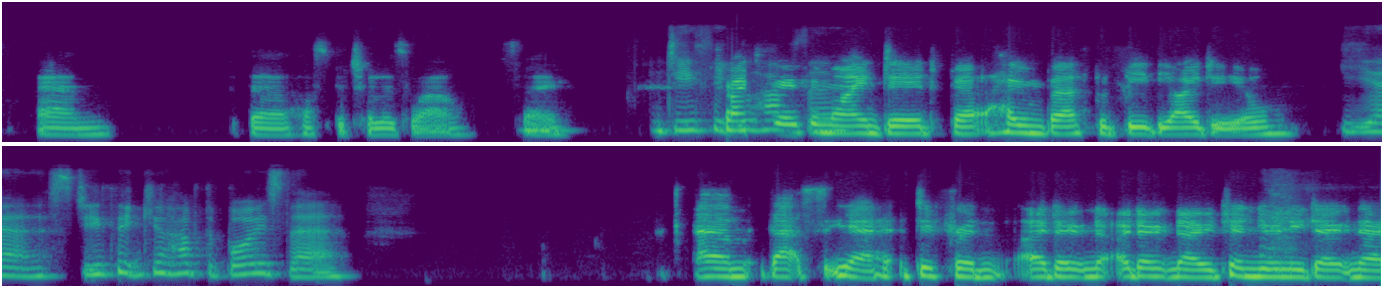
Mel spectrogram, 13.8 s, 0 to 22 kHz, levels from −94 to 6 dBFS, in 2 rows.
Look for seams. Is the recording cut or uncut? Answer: uncut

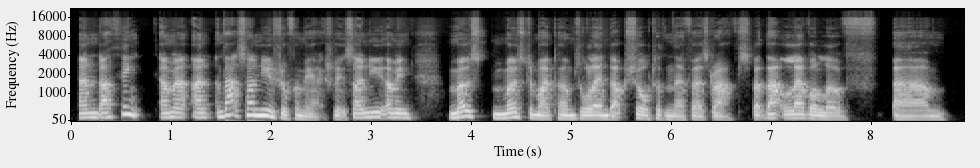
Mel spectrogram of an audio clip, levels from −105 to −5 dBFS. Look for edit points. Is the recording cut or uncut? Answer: uncut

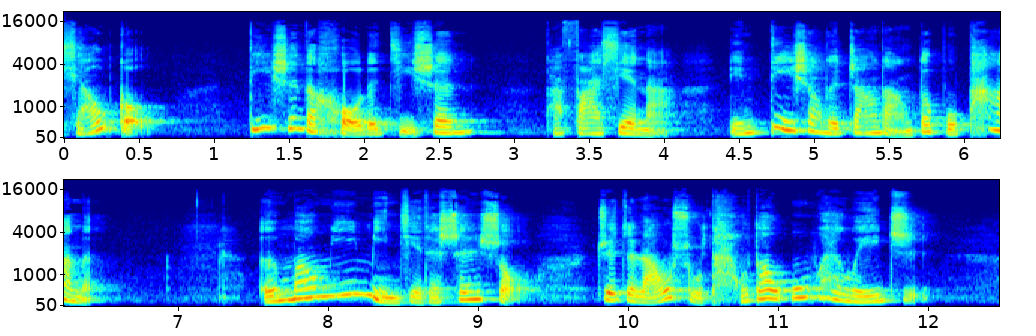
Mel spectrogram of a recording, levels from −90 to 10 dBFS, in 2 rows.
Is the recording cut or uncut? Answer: uncut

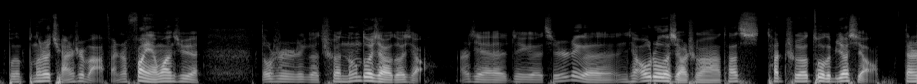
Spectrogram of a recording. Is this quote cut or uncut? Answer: uncut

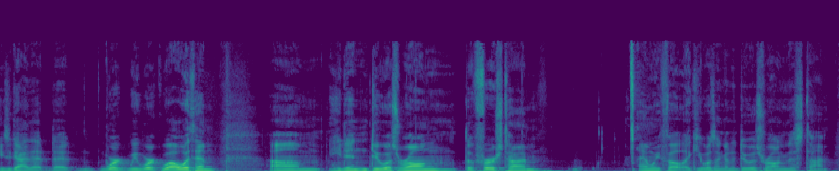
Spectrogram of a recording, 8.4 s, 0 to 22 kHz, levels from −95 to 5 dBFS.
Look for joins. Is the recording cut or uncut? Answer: uncut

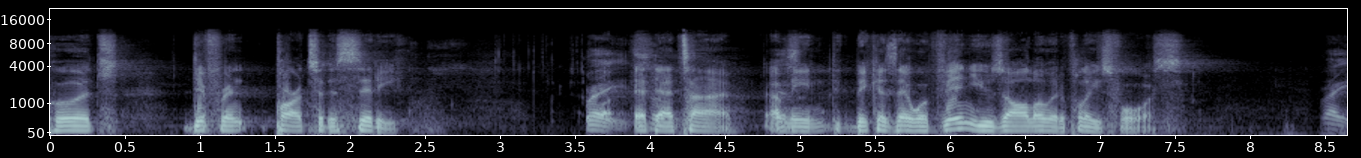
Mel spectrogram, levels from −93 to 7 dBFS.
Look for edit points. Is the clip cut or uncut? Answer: uncut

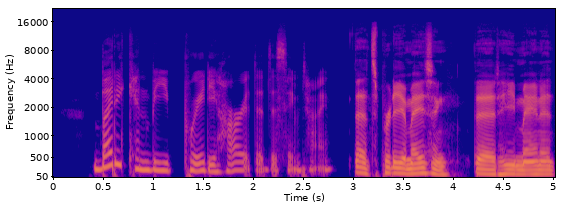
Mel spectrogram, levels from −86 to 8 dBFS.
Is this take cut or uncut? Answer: uncut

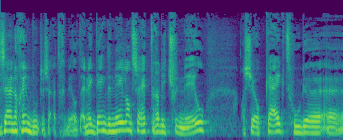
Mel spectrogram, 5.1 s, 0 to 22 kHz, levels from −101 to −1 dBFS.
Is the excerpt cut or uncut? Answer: uncut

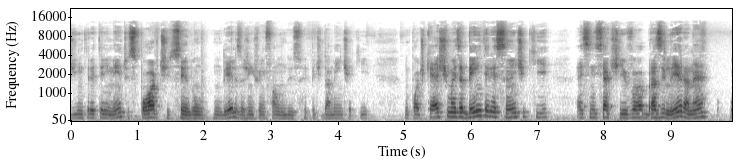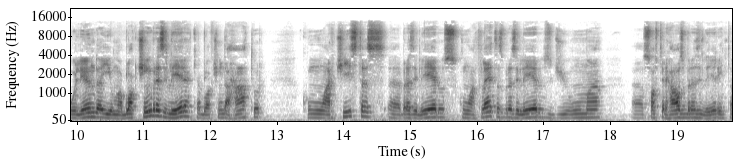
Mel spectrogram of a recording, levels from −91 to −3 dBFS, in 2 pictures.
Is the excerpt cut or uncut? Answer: uncut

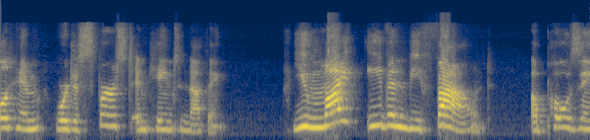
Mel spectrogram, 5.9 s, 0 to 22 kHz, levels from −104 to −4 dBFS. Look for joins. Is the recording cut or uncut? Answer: cut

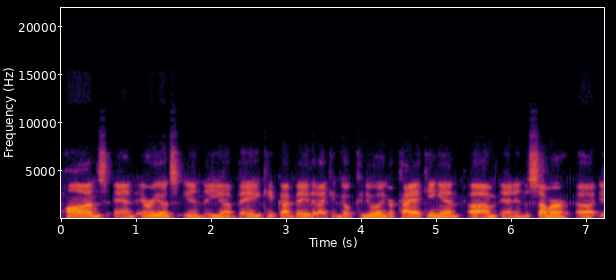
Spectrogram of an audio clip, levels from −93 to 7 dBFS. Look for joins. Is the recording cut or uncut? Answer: cut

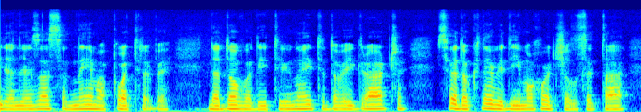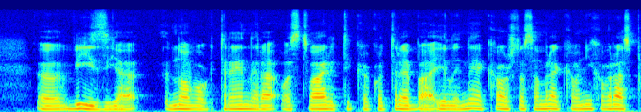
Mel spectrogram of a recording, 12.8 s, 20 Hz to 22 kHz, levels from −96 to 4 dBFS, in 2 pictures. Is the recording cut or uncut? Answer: uncut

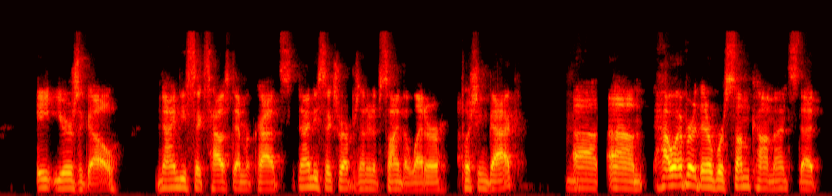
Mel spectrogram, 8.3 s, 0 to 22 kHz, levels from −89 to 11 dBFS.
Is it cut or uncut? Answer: cut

